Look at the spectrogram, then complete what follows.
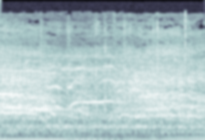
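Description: A dense crowd of voices, several people around a woman, yelling and cheering excitedly, loud, with overlapping shouts and a steady low rumble underneath for the whole stretch.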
